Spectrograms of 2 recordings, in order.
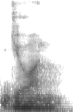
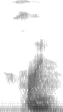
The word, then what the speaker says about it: joan: ¿Y cómo se dice ir, el verbo ir? Pues se dice joan, pero también puedes decir Juan.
